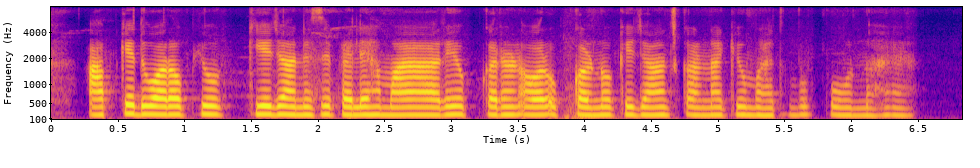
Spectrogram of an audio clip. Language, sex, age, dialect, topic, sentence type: Hindi, female, 25-30, Hindustani Malvi Khadi Boli, agriculture, question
